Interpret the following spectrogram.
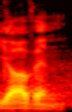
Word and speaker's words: Yarvin: It's Yarvin.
